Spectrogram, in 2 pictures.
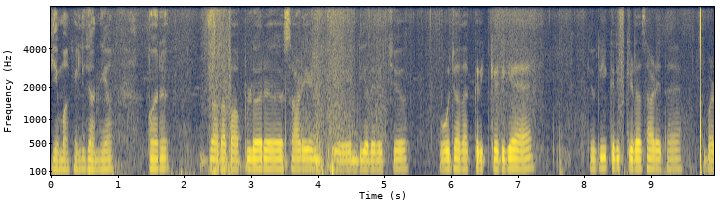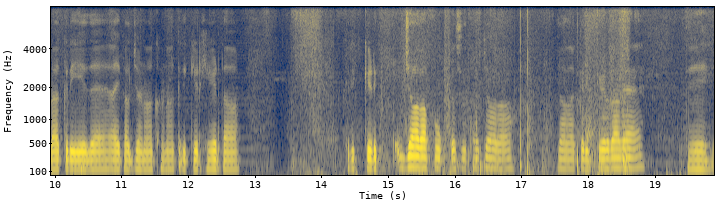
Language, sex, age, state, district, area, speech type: Dogri, male, 18-30, Jammu and Kashmir, Samba, urban, spontaneous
